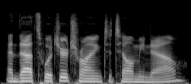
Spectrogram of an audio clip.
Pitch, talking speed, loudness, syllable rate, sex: 135 Hz, 280 wpm, -20 LUFS, 5.7 syllables/s, male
